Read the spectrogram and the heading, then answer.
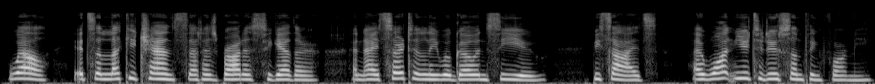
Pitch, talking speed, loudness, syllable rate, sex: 230 Hz, 185 wpm, -17 LUFS, 5.1 syllables/s, female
